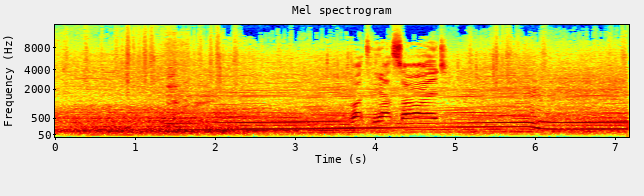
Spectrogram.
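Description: A Subaru BRZ accelerates hard on a race track, its engine note climbing steadily before a gear change near the end, loud and close, with someone commentating over it.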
